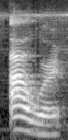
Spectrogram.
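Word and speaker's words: hour: se vocês repararem bem our né que é hora mesmo que começa com H tem um h silencioso então a gente não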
